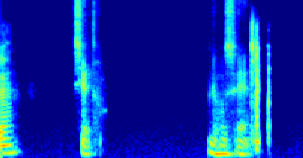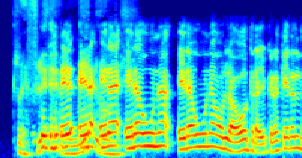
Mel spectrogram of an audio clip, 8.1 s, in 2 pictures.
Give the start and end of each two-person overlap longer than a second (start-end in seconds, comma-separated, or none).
4.5-5.9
